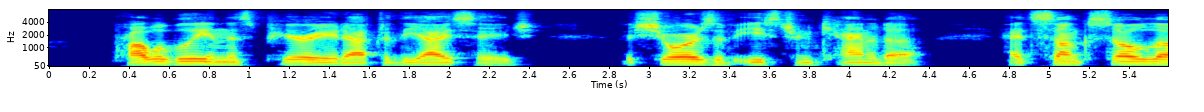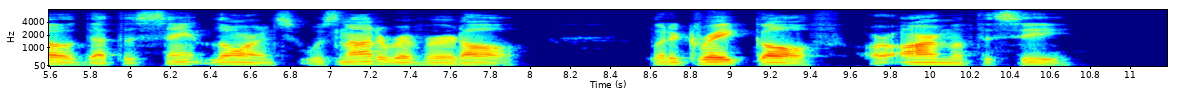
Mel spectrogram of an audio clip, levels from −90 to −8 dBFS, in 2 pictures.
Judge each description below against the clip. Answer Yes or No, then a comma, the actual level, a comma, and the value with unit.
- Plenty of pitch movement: No, average, 2.7 semitones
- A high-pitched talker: No, low, 115 Hz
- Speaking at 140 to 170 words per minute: No, average, 195 wpm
